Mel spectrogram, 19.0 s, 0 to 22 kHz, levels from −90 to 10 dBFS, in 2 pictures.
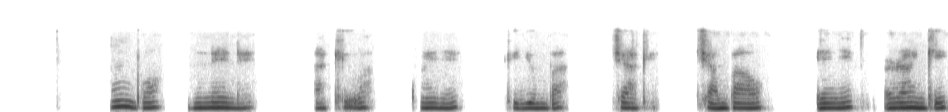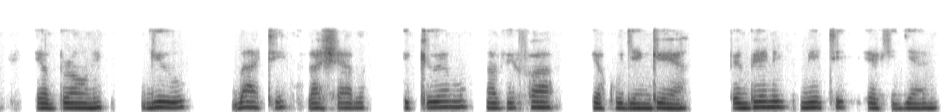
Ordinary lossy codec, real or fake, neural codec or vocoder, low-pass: Opus, 16 kbps; real; none; 7.2 kHz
